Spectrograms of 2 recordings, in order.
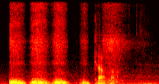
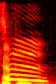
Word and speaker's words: Kapan: I think the locals pronounce it Kapan. Kappa. It's Kapan.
